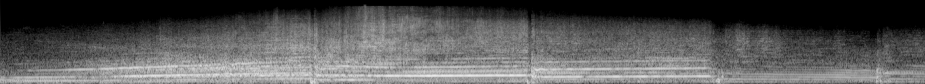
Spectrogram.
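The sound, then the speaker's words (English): A car engine in a mono follow-by recording, loud and steady, its tone climbing through the revs and dropping abruptly about three times as the gears change, with no voices. “So the regular buys ended up in mono sounding like this. Here's a follow by.”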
